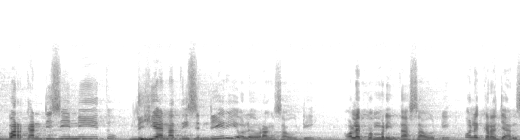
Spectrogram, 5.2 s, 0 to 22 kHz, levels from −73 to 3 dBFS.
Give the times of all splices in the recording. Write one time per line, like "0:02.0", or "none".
none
